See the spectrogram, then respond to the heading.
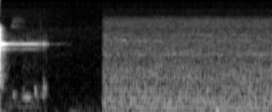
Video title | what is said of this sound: Hershey's said there could be chocolate shortages this fall. | It rings a long time.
